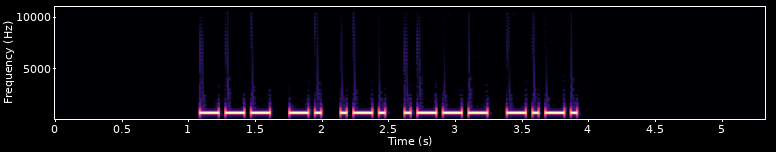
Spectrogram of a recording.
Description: Morse code, heard as a keyed tone, about 25 wpm, 700 Hz. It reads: ONRJC
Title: Code Groups - 5 Letters - 25wpm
